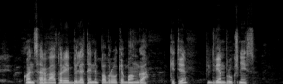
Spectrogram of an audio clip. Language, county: Lithuanian, Kaunas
